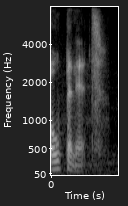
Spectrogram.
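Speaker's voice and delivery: threatening, intimidating tone. Acting a character demanding another character open the vault: intimidating. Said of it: "I'm trying to intimidate".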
